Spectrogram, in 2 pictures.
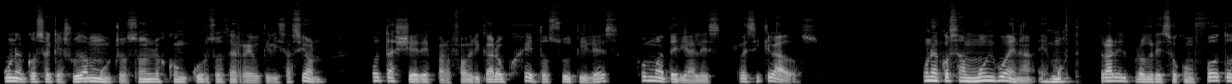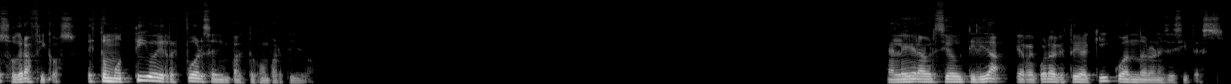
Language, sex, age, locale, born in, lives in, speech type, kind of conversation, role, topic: Spanish, male, 30-34, es-AR, Argentina, Italy, read, expert-assistant, expert, ¿Es preferible reciclar o reducir el consumo para disminuir nuestra huella ambiental diaria?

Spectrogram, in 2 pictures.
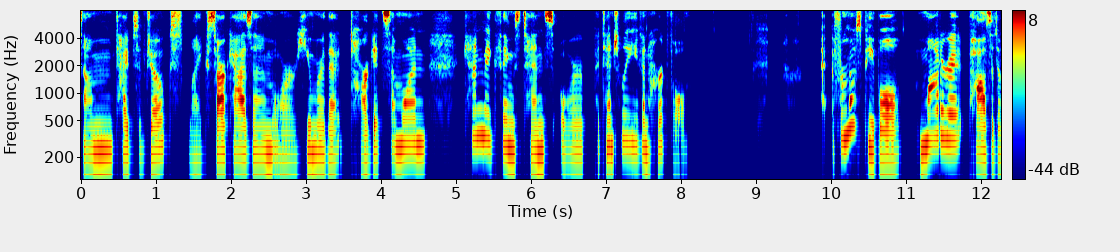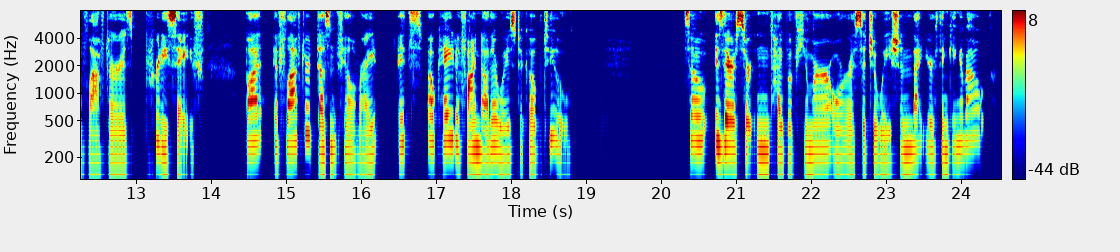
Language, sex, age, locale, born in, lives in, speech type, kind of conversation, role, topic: English, female, 30-34, en-US, United States, United States, read, expert-assistant, expert, How does laughter help cope with stress?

